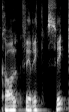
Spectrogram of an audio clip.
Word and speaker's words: Carl-Fredrik Swic: First, Carl-Fredrik Swic, is that the way to pronounce it?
